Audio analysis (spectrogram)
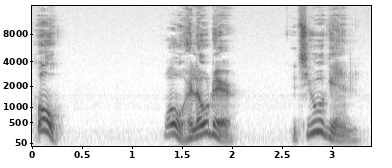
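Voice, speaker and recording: A man's voice: high voice, huge pitch swings, a little slow, mellow, husky, exaggerated voice. A man playing a hot-tempered, protective beast father in a fantasy audio drama, speaking in a blunt, threatening way. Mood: suspicious.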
